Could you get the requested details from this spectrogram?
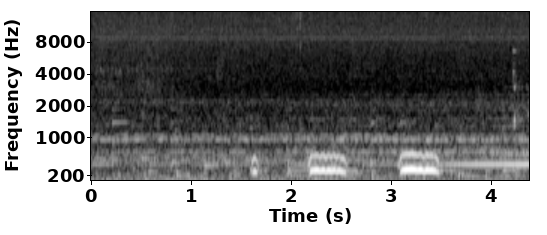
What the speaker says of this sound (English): Suspicious owl.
